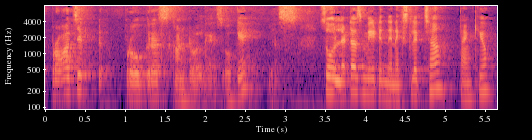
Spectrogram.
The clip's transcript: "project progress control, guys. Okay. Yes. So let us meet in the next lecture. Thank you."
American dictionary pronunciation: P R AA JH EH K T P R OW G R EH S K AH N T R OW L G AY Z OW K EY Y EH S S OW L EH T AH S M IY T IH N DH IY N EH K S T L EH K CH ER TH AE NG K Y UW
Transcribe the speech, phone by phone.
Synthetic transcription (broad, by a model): P R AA JH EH K T P R OW G R EH S K AH N T R OW L G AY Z OW K EY Y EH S S OW L EH T AH S M IY T IH N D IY N EH K S T L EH K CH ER T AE NG K Y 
